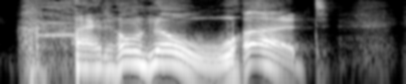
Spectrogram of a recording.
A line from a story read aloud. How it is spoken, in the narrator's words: he said with a chuckle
